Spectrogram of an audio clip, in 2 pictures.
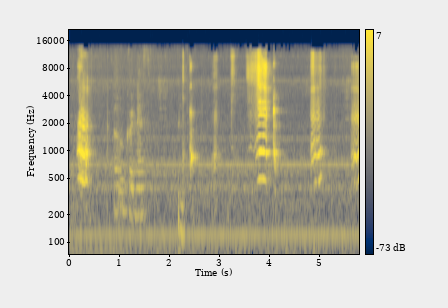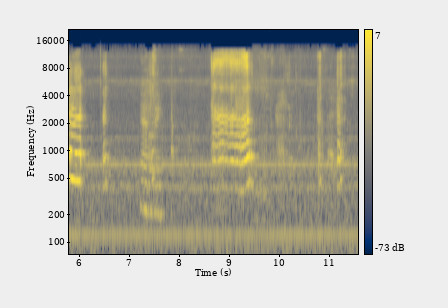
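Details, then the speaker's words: Baby girl with hiccups, recently fed: brief fussy infant cries and whimpers in short bursts between quiet gaps, low room hum behind; infant cry. "Good to know hiccups. Hiccups are so unfun. Got those hiccups. She's bad."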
